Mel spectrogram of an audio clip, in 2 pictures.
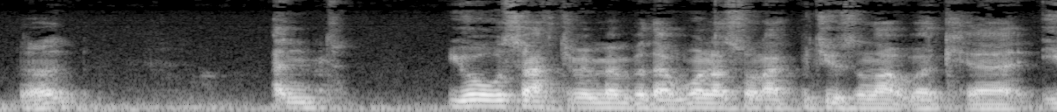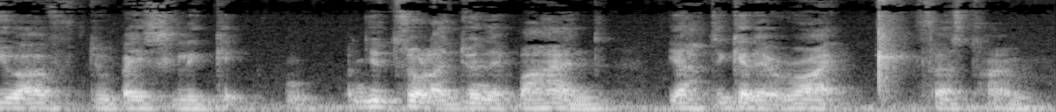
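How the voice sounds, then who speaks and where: With a London accent, a man talks at a fairly quick pace but with long, frequent pauses, his fairly low pitch carrying a dark, mellow tone, somewhat breathy and with fairly even intonation, in audible room echo. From London, Notting Hill. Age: 60s. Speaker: rave flyer artist. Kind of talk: casual interview. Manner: halting. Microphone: poor sound quality.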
